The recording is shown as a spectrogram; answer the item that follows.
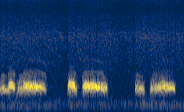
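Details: Young Spotted Dove of the 'thổ' type, fairly good voice, at a decoy session in Gia Lai, Vietnam: three paired coos, short then long, over a low background hum.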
